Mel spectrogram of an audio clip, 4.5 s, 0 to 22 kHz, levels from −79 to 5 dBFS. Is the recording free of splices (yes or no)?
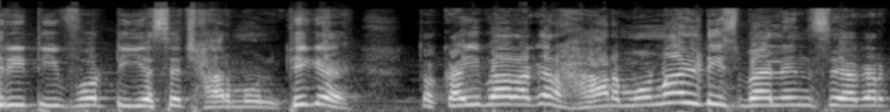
no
